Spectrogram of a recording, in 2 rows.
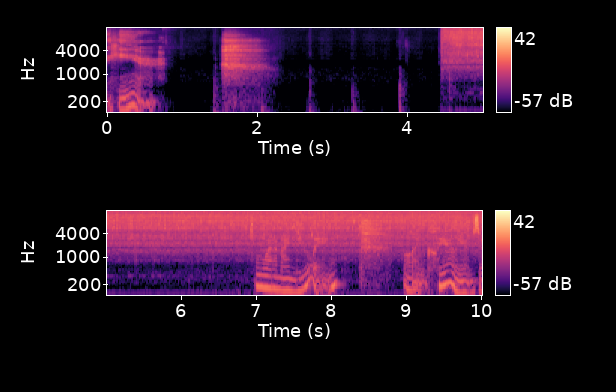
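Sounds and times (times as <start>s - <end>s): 
speech: 0.1s - 0.8s, 7.0s - 8.2s, 9.0s - 10.0s
breathy sigh: 1.5s - 2.2s, 8.4s - 8.8s
tap water running into a sink to wash a messy load: 4.5s - 10.0s.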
